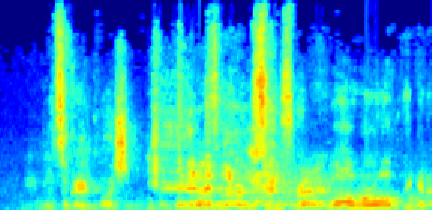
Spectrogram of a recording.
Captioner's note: laughing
